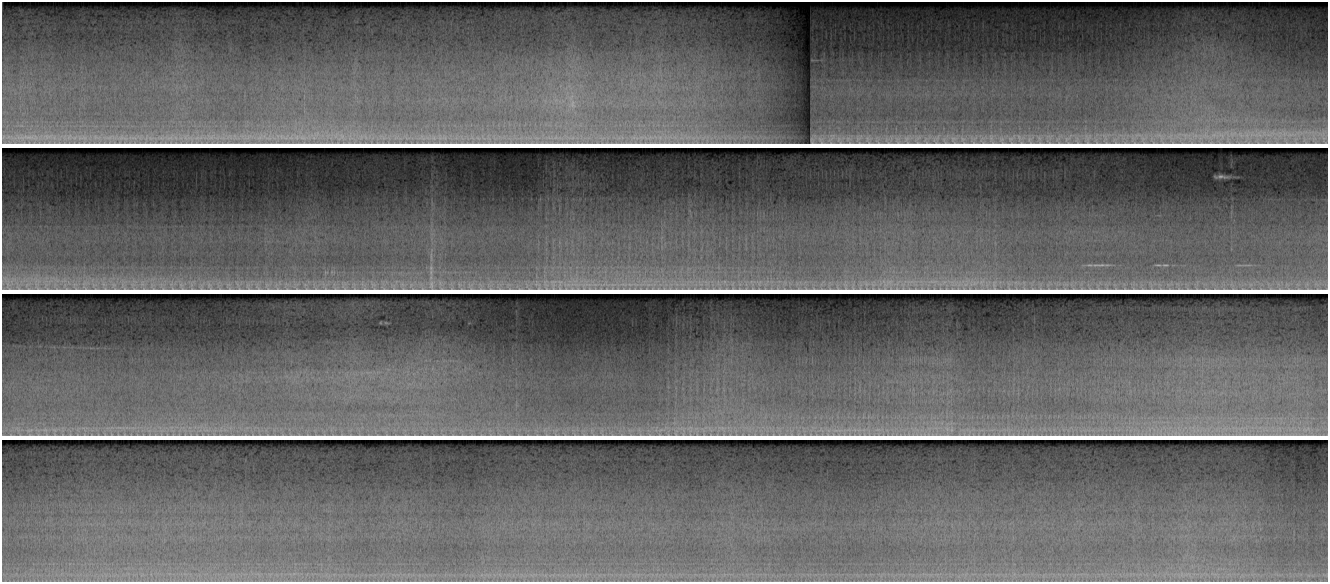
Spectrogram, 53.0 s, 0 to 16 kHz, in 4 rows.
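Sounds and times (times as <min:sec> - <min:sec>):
single-cylinder engine running: 0:00.0 - 0:53.0.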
